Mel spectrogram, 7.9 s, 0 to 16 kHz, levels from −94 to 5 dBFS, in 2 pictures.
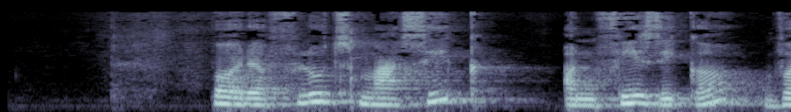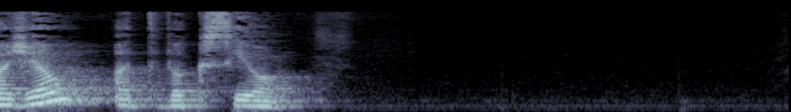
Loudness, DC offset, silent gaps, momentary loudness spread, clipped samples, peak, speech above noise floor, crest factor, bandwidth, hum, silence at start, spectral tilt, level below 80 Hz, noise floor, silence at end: -20 LUFS; under 0.1%; none; 9 LU; under 0.1%; -2 dBFS; 53 dB; 20 dB; 11.5 kHz; none; 1.05 s; -5 dB/octave; -56 dBFS; -72 dBFS; 2.45 s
